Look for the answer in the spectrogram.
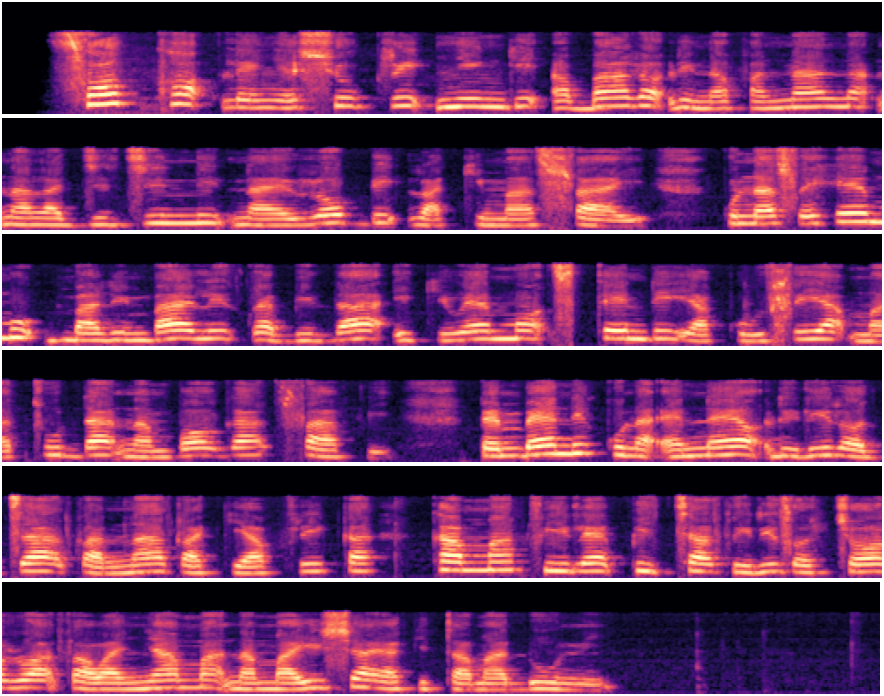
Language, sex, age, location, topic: Swahili, female, 25-35, Nairobi, finance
